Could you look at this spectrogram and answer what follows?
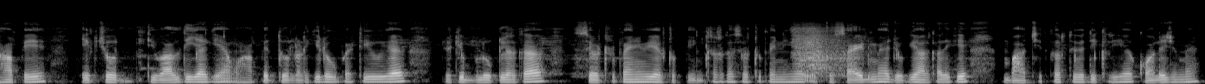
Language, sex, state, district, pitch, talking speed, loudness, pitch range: Hindi, male, Jharkhand, Garhwa, 115 Hz, 240 wpm, -22 LUFS, 105-120 Hz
